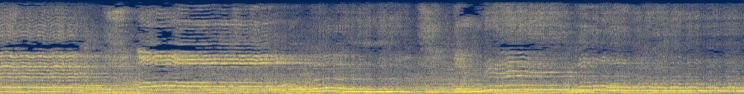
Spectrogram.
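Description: A woman singing a solo melody into a handheld microphone over musical accompaniment, her voice gliding between notes and settling into a long held note near the end.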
